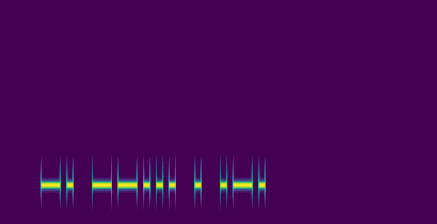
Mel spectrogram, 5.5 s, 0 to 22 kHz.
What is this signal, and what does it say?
Morse code, heard as a keyed tone, about 16 wpm, 700 Hz. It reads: N7ER
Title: USA Call Signs - 4 Characters - 15wpm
